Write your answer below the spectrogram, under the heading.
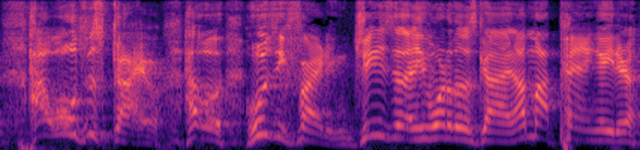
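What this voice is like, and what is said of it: Imitates another person's voice. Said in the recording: “your dad impression”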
